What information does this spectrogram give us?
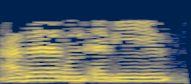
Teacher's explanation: برضو تنوين وبعده همزة، الهمزة من حروف الإظهار ما تغنش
